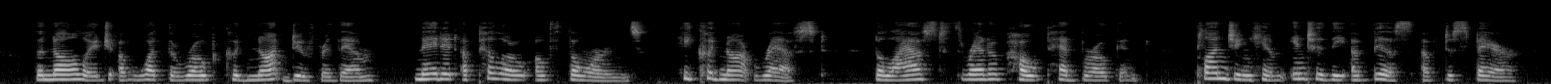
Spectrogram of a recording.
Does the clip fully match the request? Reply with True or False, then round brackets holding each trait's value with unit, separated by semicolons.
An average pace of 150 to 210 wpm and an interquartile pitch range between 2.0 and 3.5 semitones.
False (135 wpm; 2.9 semitones)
